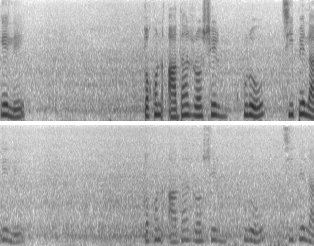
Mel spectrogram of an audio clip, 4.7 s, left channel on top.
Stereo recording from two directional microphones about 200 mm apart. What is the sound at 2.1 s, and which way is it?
Speech, 50° left (ahead or behind).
